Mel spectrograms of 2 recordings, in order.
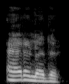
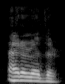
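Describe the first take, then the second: The two takes are said the same way.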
